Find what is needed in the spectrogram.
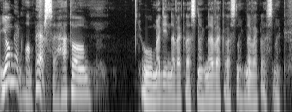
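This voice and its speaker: Over a quiet background, a man speaks at a fairly slow pace with vocal fry. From Hungary, Budapest; Hungary. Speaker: journalist and editor-in-chief; interviewee. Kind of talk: interview. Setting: studio. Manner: halting. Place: studio. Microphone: lapel.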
